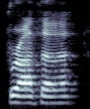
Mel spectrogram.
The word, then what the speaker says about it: brother: For example, words like come, done, some, money, honey, mother, brother, oven, these are all pronounced with the sound A, not the O that you see in the writing.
